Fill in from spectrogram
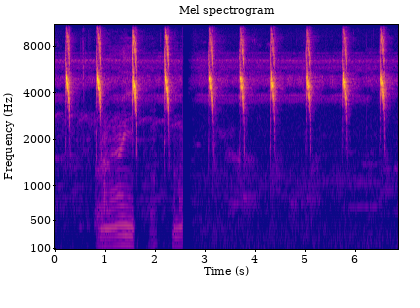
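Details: Baya weaver chicks begging during hand-feeding, shrill downslurred chirps repeated about every half second, while a person's voice briefly speaks early on.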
